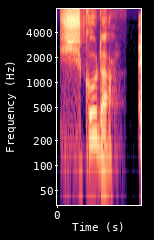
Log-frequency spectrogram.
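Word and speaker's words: Škoda: The women called it Skoda. And apparently that's how you pronounce it. Skoda.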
